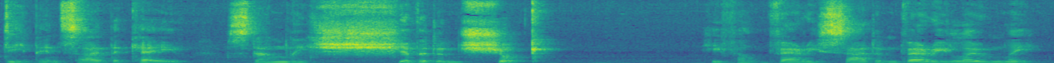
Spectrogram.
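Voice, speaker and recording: A man, reading a children's storybook aloud with dramatic, animated expression. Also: mid-range voice, a little slow, roomy sound, background noise. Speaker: children's author reading his own book. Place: furnished living room, indoors.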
